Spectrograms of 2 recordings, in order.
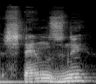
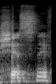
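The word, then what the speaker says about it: Szczęsny: Vi har ju en sån situation på Simor där eh, min tidigare kollega Jesper Husfeldt körde 'stensny' vilket är liksom korrekt polskt uttal, inget fel med det. Jag kör fortfarande kvar på Chesney för att jag tycker att det känns rätt för mig att säga det. Hur, hur, vad känner du om den här?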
